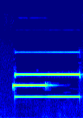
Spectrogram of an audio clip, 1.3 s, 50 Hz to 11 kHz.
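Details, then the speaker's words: Silent Knight 5230 annunciator with backup DC battery not installed: a single steady high-pitched beep about a second long in a quiet room; trouble tone, backup battery missing. "you see it says trouble battery I forgot to put that in the DC battery you can hear it"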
